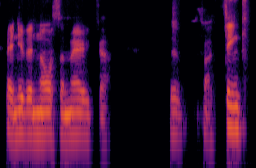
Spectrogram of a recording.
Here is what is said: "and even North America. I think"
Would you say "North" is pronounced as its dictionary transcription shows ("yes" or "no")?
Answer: yes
